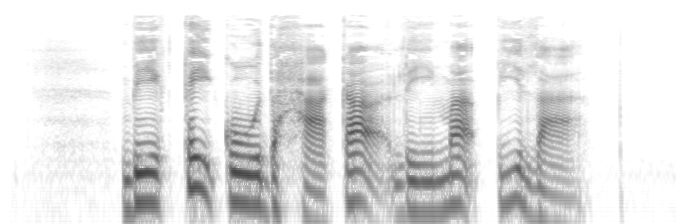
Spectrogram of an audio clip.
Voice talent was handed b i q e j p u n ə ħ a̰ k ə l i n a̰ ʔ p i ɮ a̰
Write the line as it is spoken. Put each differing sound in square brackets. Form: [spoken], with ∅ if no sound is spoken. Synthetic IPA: b i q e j [k] u [d] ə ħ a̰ k [a] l i [m] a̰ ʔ p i ɮ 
